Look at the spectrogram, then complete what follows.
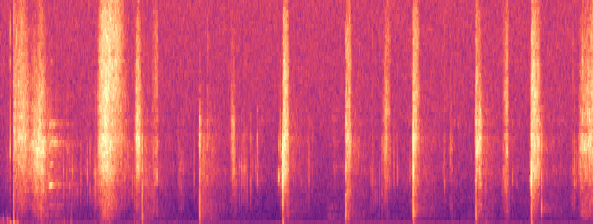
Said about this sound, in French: Elle se lève et marche en parlant.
